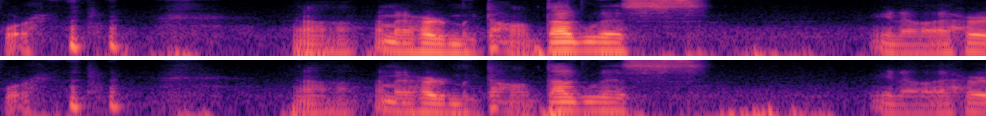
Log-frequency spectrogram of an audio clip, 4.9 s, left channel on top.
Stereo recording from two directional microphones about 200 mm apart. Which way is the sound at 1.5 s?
45° left (ahead or behind).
